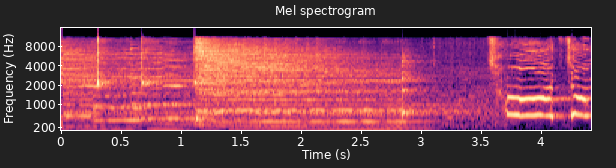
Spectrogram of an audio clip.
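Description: Live Cantonese opera band playing an instrumental passage: three sharp percussion strikes in the first second, then long held notes that fade briefly. A woman's singing voice comes in, wavering and loud, near the end.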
